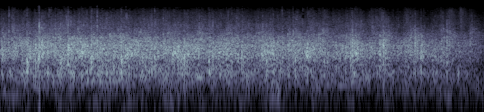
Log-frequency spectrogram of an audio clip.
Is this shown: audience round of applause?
yes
